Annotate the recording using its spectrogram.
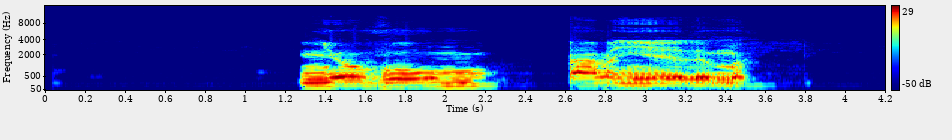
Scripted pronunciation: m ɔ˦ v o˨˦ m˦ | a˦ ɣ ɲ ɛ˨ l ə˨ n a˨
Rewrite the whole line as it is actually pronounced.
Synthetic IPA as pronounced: ɲ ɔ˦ v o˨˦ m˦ | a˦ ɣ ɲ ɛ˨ l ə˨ m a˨

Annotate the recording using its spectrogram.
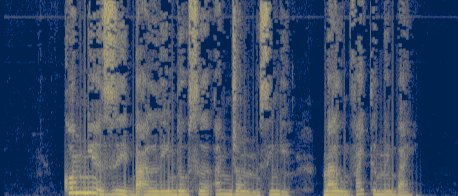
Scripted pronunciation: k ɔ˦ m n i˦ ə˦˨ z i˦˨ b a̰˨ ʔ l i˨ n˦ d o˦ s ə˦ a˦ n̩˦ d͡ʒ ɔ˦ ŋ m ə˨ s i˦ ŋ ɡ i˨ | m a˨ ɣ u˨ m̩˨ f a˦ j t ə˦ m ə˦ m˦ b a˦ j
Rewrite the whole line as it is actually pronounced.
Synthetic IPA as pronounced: k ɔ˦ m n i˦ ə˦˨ z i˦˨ b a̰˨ ʔ l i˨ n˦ d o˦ s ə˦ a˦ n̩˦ d͡ʒ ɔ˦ ŋ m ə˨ s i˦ ŋ ɡ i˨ | m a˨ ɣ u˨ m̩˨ f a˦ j t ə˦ m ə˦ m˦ b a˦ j

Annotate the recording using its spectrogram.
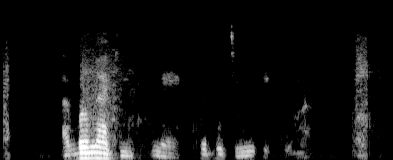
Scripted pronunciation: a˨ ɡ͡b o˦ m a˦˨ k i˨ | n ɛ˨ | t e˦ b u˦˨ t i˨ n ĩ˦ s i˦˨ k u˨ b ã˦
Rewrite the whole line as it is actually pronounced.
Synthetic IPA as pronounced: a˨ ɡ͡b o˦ ŋ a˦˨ k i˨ | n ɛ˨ | k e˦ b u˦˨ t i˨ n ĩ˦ f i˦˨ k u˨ m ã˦

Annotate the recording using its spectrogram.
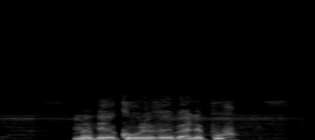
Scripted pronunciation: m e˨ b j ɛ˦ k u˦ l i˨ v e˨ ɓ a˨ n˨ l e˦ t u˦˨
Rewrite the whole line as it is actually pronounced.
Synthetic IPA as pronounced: m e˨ b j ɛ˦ k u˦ l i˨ v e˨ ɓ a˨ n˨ l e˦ p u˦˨

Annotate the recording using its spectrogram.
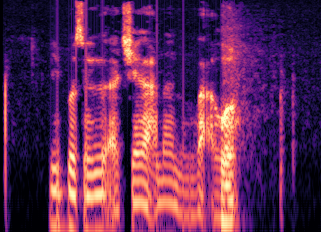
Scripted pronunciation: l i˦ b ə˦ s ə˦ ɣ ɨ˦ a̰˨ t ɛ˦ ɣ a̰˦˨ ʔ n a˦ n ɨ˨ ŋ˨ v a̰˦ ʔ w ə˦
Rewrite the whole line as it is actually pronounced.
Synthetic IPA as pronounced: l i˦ b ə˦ s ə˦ ɣ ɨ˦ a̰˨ t͡ʃ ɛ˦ ɣ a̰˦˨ ʔ n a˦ n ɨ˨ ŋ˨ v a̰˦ ʔ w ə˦

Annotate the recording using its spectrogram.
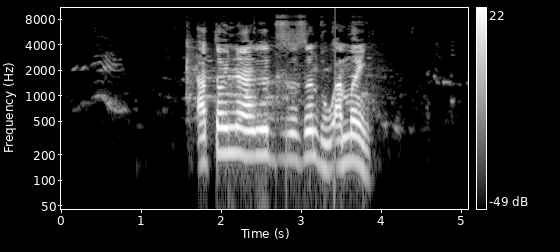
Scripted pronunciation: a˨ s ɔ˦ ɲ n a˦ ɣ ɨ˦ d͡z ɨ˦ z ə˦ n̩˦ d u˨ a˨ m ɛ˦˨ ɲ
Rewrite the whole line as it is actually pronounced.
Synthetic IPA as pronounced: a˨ t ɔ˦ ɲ n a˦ ɣ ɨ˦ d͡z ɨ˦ z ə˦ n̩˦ d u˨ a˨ m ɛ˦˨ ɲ

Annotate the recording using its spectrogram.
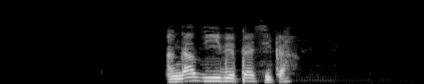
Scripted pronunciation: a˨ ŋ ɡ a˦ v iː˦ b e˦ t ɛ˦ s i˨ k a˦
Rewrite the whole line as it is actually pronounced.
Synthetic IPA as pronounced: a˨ ŋ ɡ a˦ v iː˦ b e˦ p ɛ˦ s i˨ k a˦

